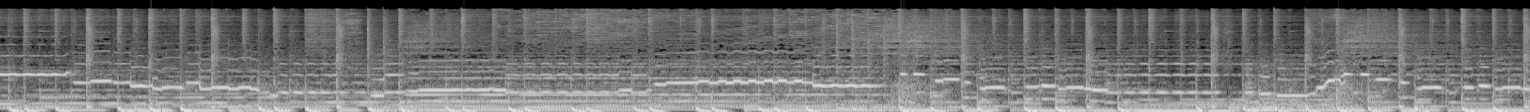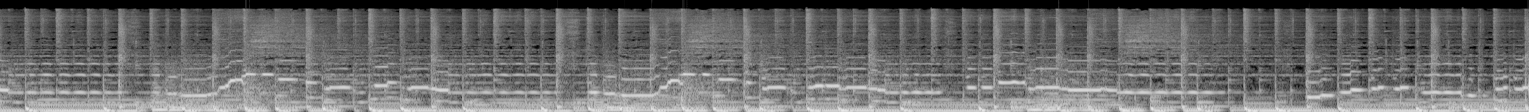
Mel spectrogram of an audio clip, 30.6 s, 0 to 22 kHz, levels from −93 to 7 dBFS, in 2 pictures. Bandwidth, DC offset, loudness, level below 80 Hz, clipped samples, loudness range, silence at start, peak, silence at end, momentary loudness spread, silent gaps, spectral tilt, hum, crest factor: 16.5 kHz; under 0.1%; -12 LUFS; -14 dBFS; under 0.1%; 1 LU; 0 s; 0 dBFS; 0 s; 3 LU; none; -5.5 dB/octave; none; 10 dB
